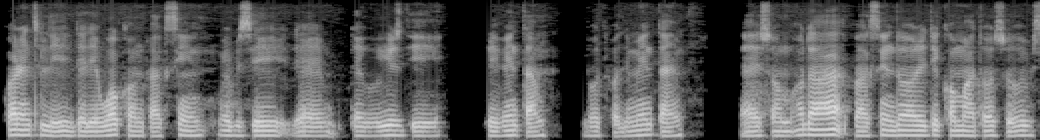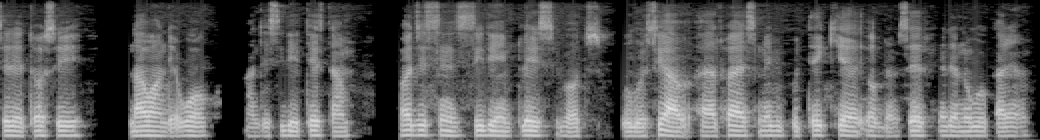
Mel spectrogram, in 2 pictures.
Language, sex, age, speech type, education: Nigerian Pidgin, male, 15-29, spontaneous, tertiary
